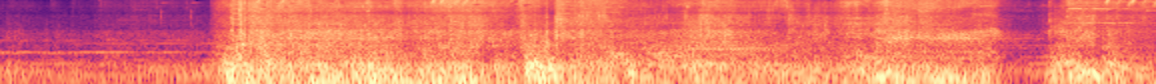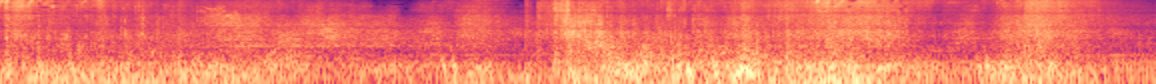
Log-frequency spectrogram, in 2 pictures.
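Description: Magic blasts and hits crackle and burst during a fight.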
